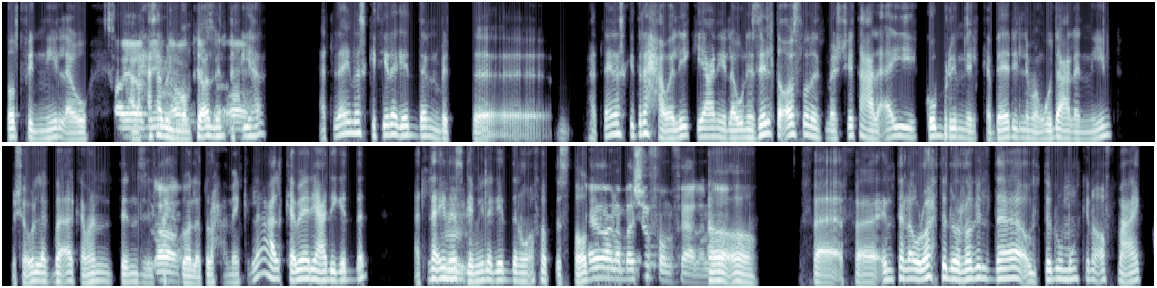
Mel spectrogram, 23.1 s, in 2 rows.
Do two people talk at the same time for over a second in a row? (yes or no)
yes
